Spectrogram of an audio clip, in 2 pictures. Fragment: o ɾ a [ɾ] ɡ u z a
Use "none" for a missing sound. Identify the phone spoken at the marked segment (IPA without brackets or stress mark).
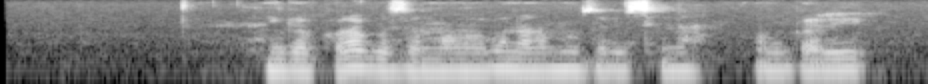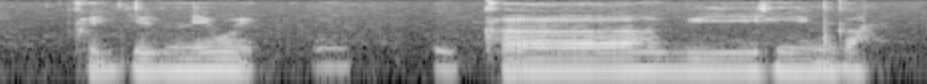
none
